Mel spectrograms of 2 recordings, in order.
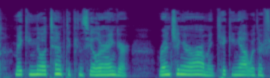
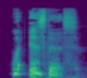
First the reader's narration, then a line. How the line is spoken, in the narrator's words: repeated with a snarl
